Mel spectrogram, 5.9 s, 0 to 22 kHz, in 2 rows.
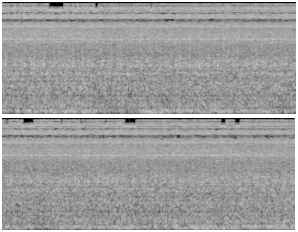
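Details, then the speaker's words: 1972 Chevrolet Nova V8 with Holley carburetor, warm, after choke adjustment, leaning the mixture and adding ignition timing: steady even burble at idle with no misses or stumbles, loping settled; normal idle, small fuel pump leak noted. "Definitely happier. All right, so a little bit more adjustment to idle speed and mixture."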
